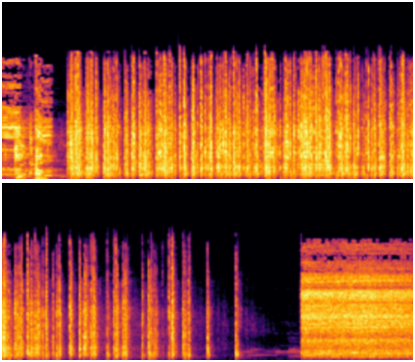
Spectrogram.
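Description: A string of firecrackers going off in a rapid, dense crackle for several seconds, after electronic dance music breaks off at the start; the crackling thins out and stops, and a steady hiss follows near the end.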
